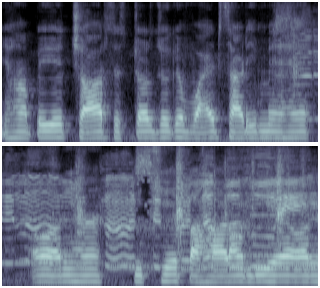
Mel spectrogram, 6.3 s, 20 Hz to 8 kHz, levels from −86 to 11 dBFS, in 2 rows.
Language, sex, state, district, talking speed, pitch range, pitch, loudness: Hindi, male, Haryana, Charkhi Dadri, 160 wpm, 130-135 Hz, 130 Hz, -15 LUFS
